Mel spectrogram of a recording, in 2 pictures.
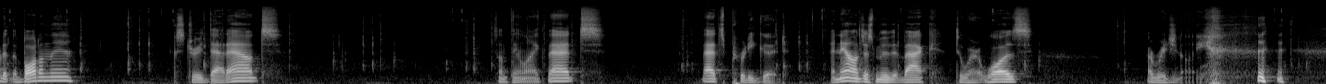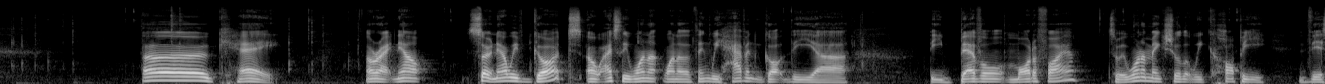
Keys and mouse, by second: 0.7 Tab, 1.1 a, 1.3 b, 1.9 g, 2.5 click, 3.5 g, 4.6 Tab, 5.1 z, 6.9-8.8 typing, 10.1 g, 13.3 g, 14.9 KP_0, 15.4 z, 16.0 a, 18.5 KP_5, 19.4 KP_Decimal, 19.6 KP_5, 21.7 g, 26.4 z.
